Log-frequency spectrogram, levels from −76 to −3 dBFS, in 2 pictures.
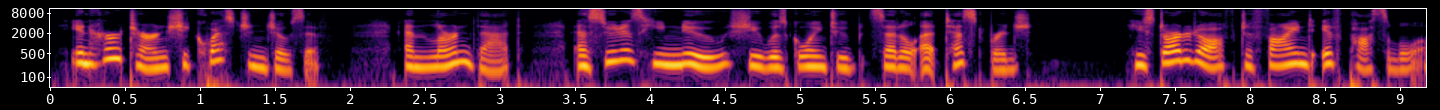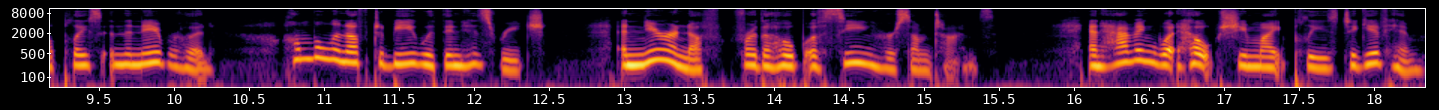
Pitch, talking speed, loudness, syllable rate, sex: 225 Hz, 195 wpm, -20 LUFS, 5.4 syllables/s, female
